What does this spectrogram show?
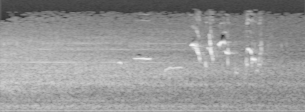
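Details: Western meadowlark singing: a couple of clear, drawn-out whistles, then a quick tumbling burst of bright, sharply falling gurgled notes, all over a steady low rumble of traffic or wind.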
